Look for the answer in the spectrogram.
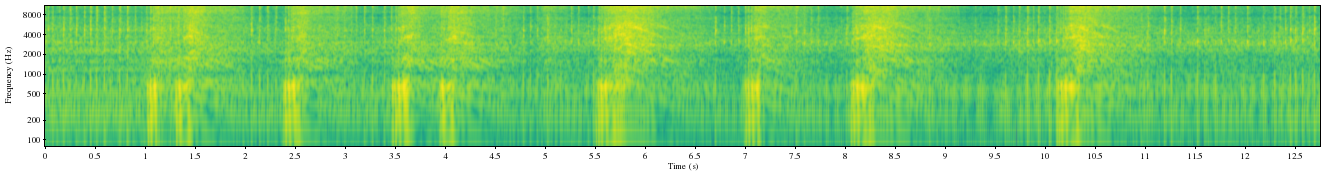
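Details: Husqvarna chainsaw that wouldn't start, now fitted with an aftermarket carb, on 89-octane ethanol-free gas with synthetic two-stroke oil at 50:1; clean crisp rev bursts every second or so, falling back to steady idle between cuts; runs very well.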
